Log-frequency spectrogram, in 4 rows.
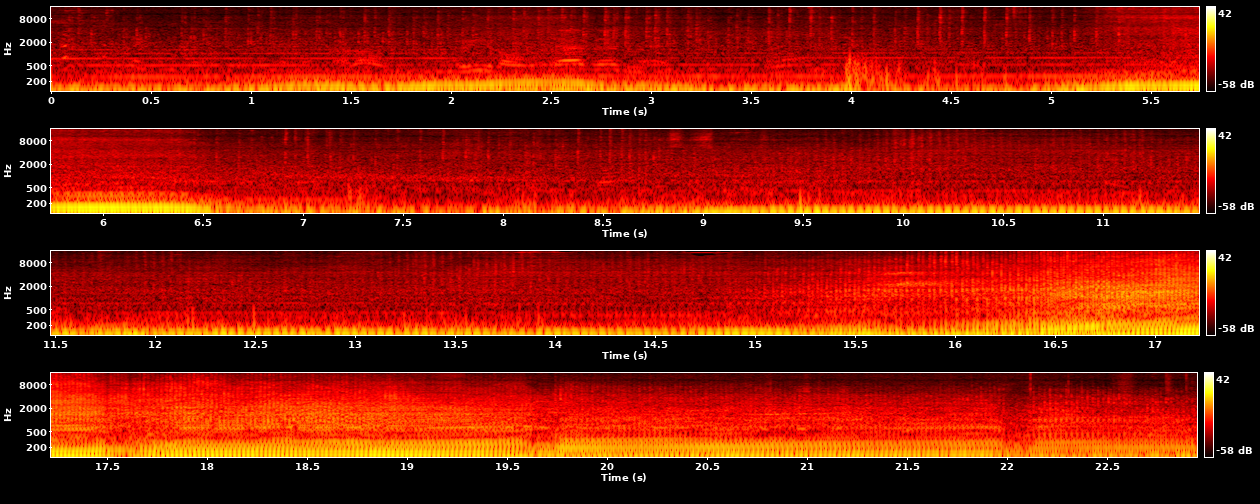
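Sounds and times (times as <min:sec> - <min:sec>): drag racing engines: 0:00.0 - 0:22.9.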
